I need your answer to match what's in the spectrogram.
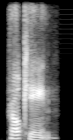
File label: "procaine", Indian; Dictionary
